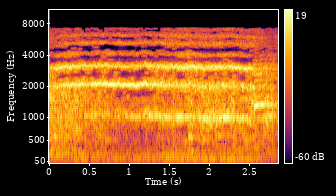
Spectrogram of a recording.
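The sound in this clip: Tyres screech as a car brakes hard to a sudden stop in a radio drama sound effect, a loud, steady high-pitched squeal that holds unbroken for the whole moment.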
